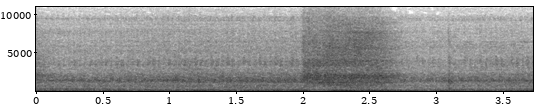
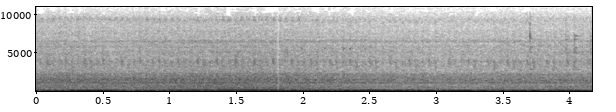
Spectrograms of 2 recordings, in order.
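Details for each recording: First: Kei truck at idle during a level 1 inspection after idle speed adjustment (had been too low, then too high); small engine holds a steady, even idle with a brief air hiss, now correctly set: normal idle. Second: Japanese kei truck during inspection, idle previously set for altitude in Japan: slow lumpy low-pitched idle with heavy pulse; idle too low, being adjusted.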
